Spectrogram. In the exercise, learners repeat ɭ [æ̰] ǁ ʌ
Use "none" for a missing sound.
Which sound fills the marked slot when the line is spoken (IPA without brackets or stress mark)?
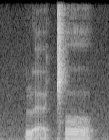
æ̰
